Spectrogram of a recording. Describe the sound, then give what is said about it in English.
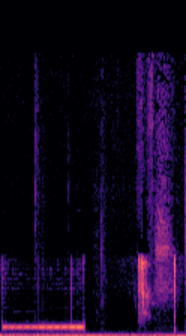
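A steady telephone tone holds for about a second, then gives way to brief dialing beeps and a bright ringing burst as a phone call is placed to Steve McKenna in Seattle, Washington, heard over a low background hum with no one speaking. “So I'm going to get Steve on the phone right now.”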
